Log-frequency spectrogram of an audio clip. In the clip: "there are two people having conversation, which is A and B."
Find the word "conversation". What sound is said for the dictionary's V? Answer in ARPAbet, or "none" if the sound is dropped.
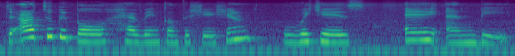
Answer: F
